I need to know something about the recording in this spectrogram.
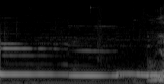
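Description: A woman's voice holding one long, high note for nearly two seconds, dipping slightly in pitch midway and stepping back up before it breaks off into laughter and talk.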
